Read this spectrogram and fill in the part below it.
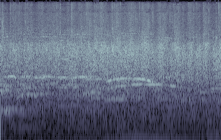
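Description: Sustained applause from a large indoor church congregation, dense and steady throughout, with faint voices mixed in.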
